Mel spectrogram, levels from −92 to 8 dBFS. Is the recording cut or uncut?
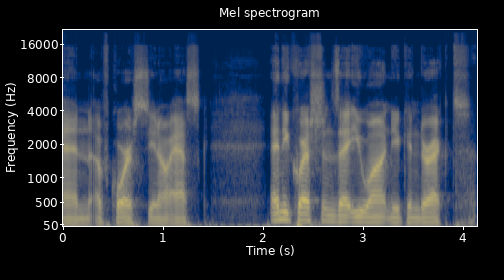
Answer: uncut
